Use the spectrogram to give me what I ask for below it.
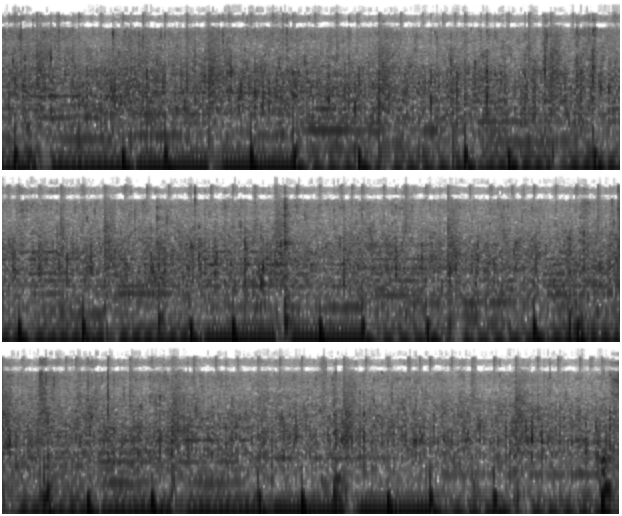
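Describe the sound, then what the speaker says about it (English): Fish fries in a deep pot of oil, giving a dense, steady bubbling sizzle that stays loud and close throughout. "the fish is still there, frying, not burning because of the oil, the amount of oil that I have in the pot"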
